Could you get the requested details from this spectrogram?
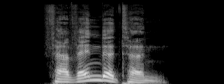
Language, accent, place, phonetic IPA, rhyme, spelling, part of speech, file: German, Germany, Berlin, [fɛɐ̯ˈvɛndətn̩], -ɛndətn̩, verwendeten, adjective / verb, De-verwendeten.ogg
- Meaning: inflection of verwenden: 1. first/third-person plural preterite 2. first/third-person plural subjunctive II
